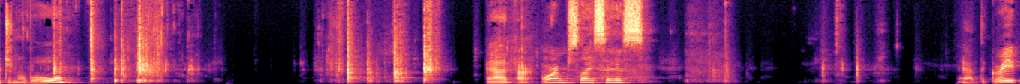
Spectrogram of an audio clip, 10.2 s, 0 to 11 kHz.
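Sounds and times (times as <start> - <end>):
speech: 0.0 - 0.8, 4.9 - 6.5, 9.6 - 10.1
water splashing and draining off sliced fennel: 0.7 - 2.2.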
